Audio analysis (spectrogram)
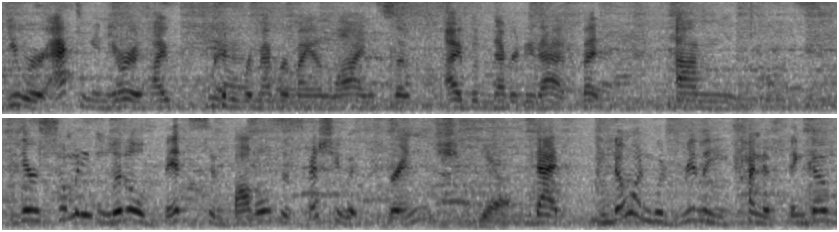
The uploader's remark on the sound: Ordinarily, I’d get my friends over to record in a more studio-like atmosphere, but it’s rare that these two guests and I gather so I felt like celebrating with a table for three. There’s a bit more ambient noise in this episode than usual, but never enough to be too distracting.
